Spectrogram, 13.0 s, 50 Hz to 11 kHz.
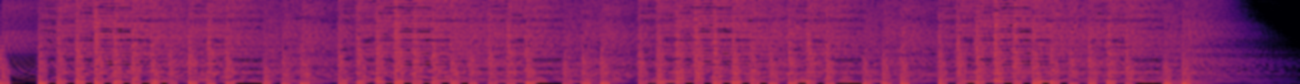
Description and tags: Retro melodic synthloop in 80 bpm 4 bars.
80bpm, melodic, 4bars, loop, analog, retro, experiment, Synth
